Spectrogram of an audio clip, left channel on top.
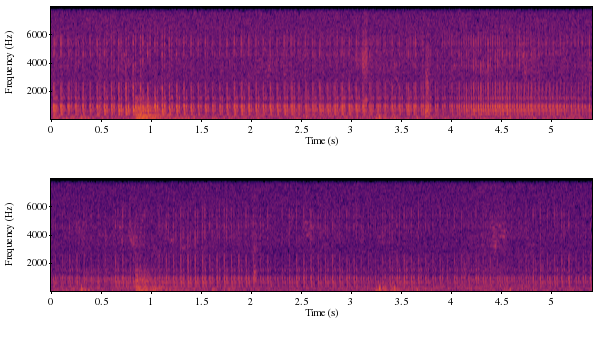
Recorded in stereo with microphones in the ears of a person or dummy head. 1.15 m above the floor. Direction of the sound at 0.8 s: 25° right (ahead or behind).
